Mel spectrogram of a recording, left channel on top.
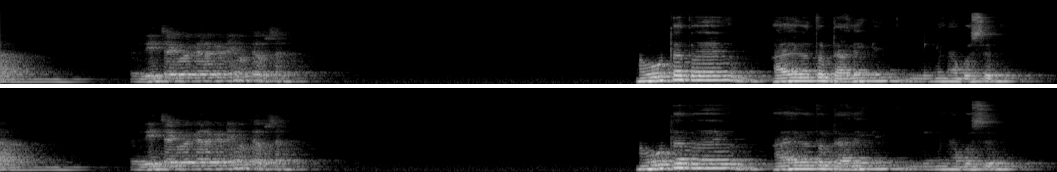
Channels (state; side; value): normal; both; correlation 0.73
